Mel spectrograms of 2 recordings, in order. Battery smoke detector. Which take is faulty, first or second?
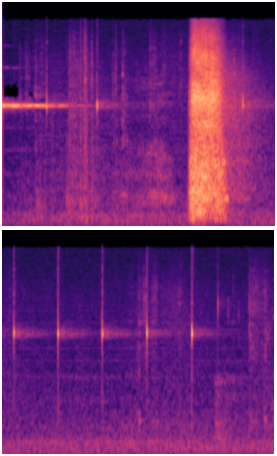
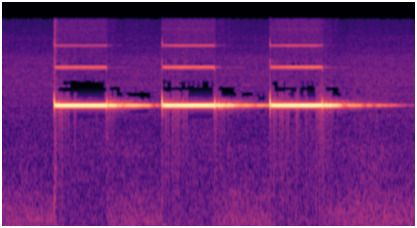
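first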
